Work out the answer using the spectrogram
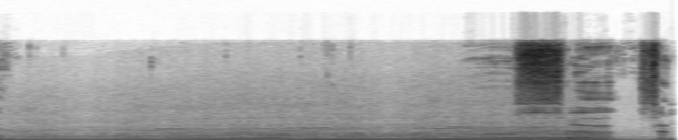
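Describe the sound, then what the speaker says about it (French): An Alfa Romeo Giulia Quattrofoglio engine in Assetto Corsa Evo drones steadily and loud throughout, holding a rising, strained pitch that swells near the end before easing slightly. "Voilà, Alfa Romeo Giulia Quattrofoglio."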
